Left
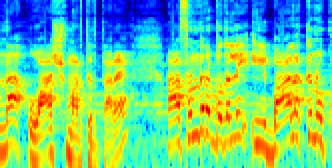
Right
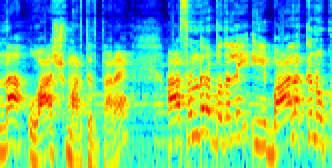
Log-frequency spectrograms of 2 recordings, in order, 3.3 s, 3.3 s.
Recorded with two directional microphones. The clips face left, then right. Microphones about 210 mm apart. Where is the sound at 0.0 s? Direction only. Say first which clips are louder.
Left 1 dB; 20° left (ahead or behind).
